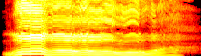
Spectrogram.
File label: autotuned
